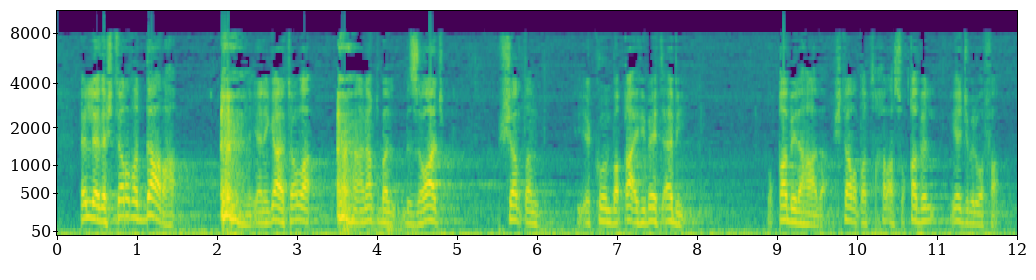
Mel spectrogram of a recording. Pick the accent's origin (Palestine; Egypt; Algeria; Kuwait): Kuwait; وذاك أكثر حالات الطلاق عندنا في الكويت والنسب عالية جدا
